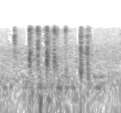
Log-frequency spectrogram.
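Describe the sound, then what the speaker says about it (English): Clicky keystrokes from a computer keyboard during an online remote viewing webinar, a quick irregular run of faint taps heard alone over a quiet line. "I can hear you typing."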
